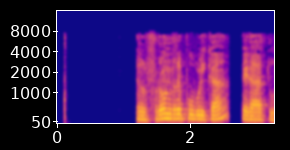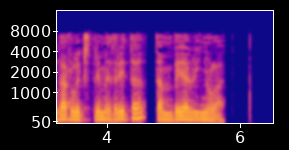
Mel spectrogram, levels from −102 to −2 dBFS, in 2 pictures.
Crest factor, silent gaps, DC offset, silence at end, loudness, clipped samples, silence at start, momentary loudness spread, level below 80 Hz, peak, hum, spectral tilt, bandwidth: 18 dB; 2.59-2.76 s, 4.61-4.72 s; under 0.1%; 0.75 s; -20 LUFS; under 0.1%; 1.2 s; 7 LU; -52 dBFS; -4 dBFS; none; -6.5 dB/octave; 7.8 kHz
